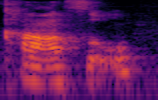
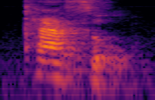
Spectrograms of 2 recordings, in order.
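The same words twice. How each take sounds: First: It uses the New South Wales pronunciation. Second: It uses the Victorian pronunciation. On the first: "people from New South Wales pronounce it as castle, and I tend to" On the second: "the Victorian pronunciation is castle"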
